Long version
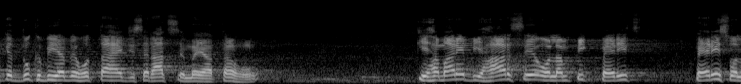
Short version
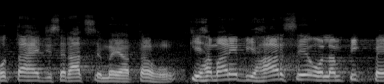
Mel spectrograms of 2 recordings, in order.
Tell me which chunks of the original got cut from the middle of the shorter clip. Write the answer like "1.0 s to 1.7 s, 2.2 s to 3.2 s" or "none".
2.6 s to 4.1 s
